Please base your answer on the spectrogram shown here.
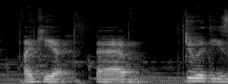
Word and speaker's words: IKEA: At Christmas time, IKEA, or IKEA I think is how it's actually pronounced, IKEA, do it these like thin, like Christmas biscuits.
